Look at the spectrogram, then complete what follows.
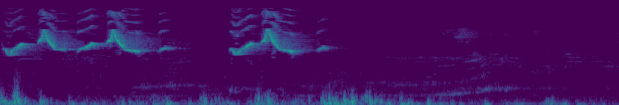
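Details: Kept ultramarine grosbeak singing its short, fast song: two quick phrases of sweet whistled notes that swoop up and down, each phrase under a second, over low rumbling room noise.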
